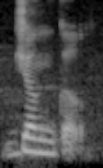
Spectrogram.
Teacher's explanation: Then J, affricate, voiced. It is not aspirated.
